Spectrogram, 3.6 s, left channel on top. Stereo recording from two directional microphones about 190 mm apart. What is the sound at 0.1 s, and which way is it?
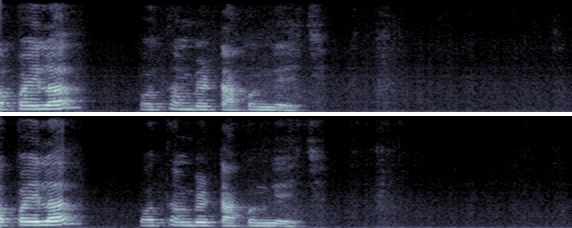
Speech, 30° right (ahead or behind).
